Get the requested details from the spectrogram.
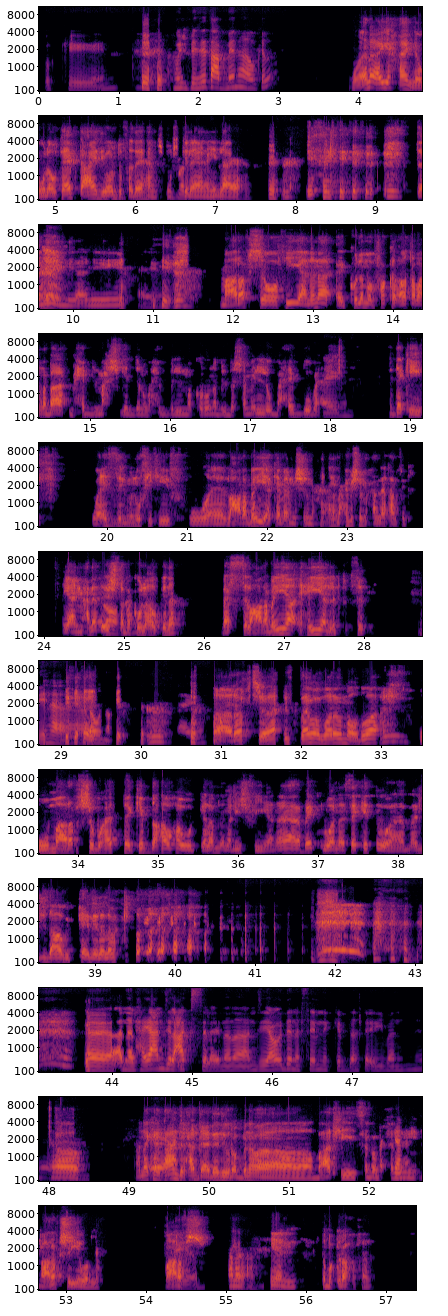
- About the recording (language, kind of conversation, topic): Arabic, unstructured, إيه أحلى ذكرى عندك مرتبطة بأكلة معيّنة؟
- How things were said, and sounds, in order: static; tapping; laugh; laugh; tsk; unintelligible speech; laugh; laughing while speaking: "ما أعرفتش برّه الموضوع"; unintelligible speech; unintelligible speech; laugh; unintelligible speech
